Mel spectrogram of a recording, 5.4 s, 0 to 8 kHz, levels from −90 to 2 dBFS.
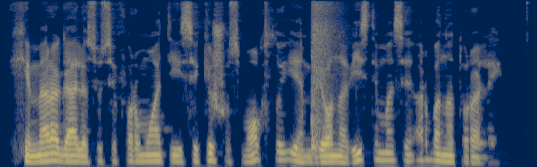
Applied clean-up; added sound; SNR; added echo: classical method spectral subtraction.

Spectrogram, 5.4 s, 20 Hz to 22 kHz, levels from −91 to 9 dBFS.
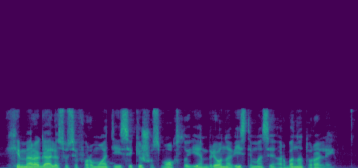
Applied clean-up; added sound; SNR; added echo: none; none; none; none.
